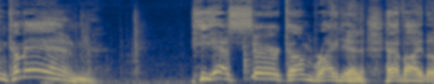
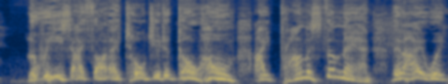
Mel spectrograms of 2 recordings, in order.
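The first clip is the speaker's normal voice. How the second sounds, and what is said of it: Loud whisper. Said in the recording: “Don't shout in such a loud whisper.”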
